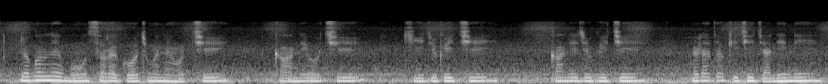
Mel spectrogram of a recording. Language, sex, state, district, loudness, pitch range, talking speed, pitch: Odia, male, Odisha, Sambalpur, -13 LUFS, 140-160 Hz, 130 wpm, 155 Hz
